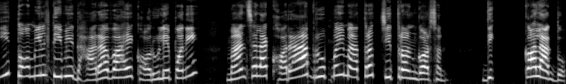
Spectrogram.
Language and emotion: Nepali, disgusted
